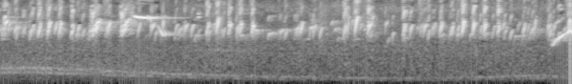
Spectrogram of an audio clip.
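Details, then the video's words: European goldfinch song of quick chirps and tinkling twitters with a brief high whistle near one second and an upward slur at the close, faint low drone behind. "Watch how to develop a distinctive vocal character for the Goldfinch"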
